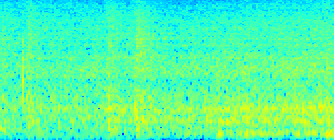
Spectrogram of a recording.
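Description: A steady rumble of a train coming by on a train line, rolling along the tracks, with faint clattering wheels and no voices, holding an even loudness throughout.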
